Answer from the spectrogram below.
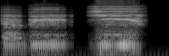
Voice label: ELECTRO MALE 140 A, Vocals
